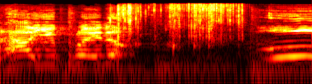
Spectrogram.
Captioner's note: cracking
